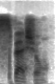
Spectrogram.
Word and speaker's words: special: through it but um you still had a little too much of the other s in there so you had said it's uh it's so you bounced on it no need to bounce or anything it's just one s it's special okay um next one here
